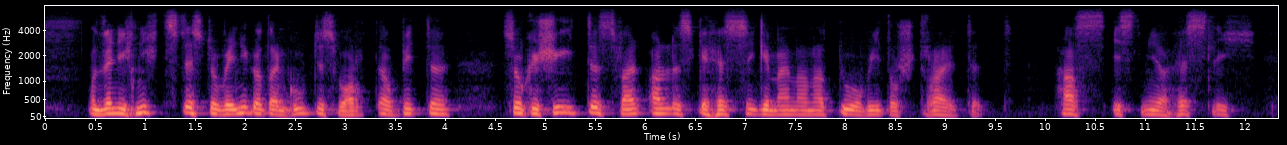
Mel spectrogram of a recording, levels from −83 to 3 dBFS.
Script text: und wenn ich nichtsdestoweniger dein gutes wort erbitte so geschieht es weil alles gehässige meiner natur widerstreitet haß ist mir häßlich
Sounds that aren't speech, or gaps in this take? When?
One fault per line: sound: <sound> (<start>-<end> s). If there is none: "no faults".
no faults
